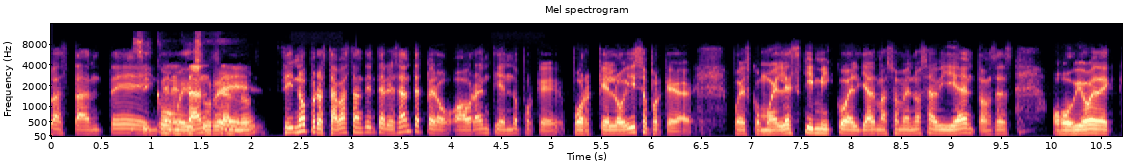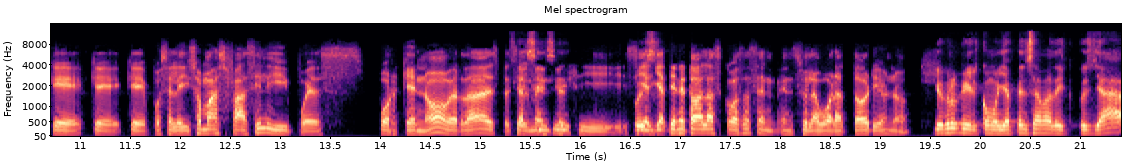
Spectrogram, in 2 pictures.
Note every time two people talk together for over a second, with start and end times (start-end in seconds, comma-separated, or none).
0.8-2.0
